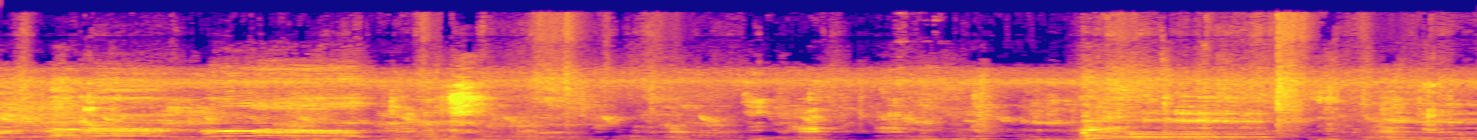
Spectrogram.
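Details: Sows on a farm, heard as a dense stream of rough grunts and snorts with a few short squealing bursts, over constant barn noise.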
